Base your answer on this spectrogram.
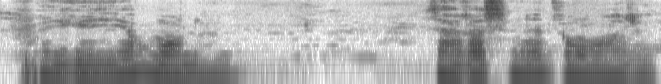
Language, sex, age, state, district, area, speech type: Bodo, male, 60+, Assam, Chirang, rural, spontaneous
